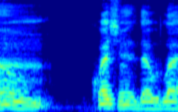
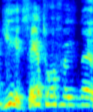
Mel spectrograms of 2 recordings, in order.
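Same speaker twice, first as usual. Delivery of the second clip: higher and louder, goading demand; mock pushy lawyer; 11 semitones higher, 6 dB louder than usual. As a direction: imitate the lawyer egging her on, raised up. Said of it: "He like".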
